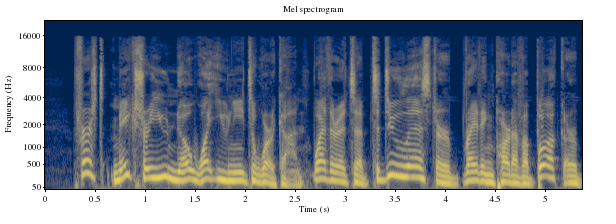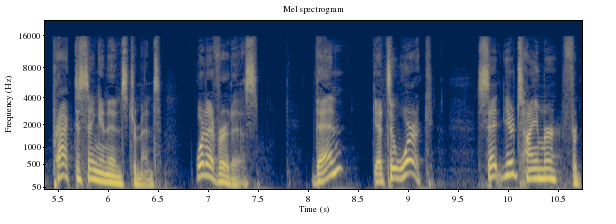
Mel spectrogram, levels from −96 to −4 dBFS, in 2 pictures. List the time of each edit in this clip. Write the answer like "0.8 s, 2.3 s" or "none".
none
